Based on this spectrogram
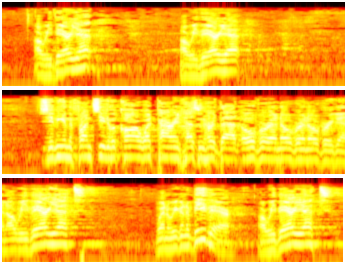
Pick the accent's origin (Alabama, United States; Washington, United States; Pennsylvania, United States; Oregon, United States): Pennsylvania, United States; Philadelphia; Growing up in Philadelphia, the trip we took was down to the shore. That's what you do in Philadelphia.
